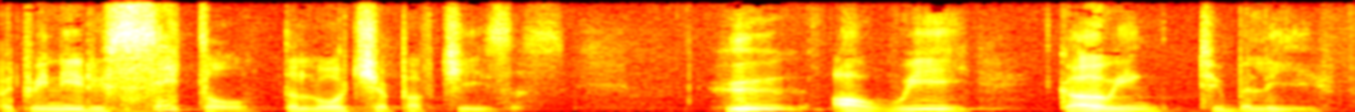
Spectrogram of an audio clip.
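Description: A man with a South African accent speaks at a very slow pace, with long, frequent pauses and big swings in loudness. His tone is dark and mellow, and his intonation is lively. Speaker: visiting preacher. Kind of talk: sermon. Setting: church.

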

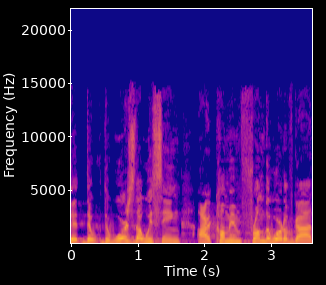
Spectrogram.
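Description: A high-pitched man with a Spanish accent, with ordinary pitch variation and a moderate pace. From Costa Rica, northern region near Nicaragua. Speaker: missionary pastor. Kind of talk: sermon. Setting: church.

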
